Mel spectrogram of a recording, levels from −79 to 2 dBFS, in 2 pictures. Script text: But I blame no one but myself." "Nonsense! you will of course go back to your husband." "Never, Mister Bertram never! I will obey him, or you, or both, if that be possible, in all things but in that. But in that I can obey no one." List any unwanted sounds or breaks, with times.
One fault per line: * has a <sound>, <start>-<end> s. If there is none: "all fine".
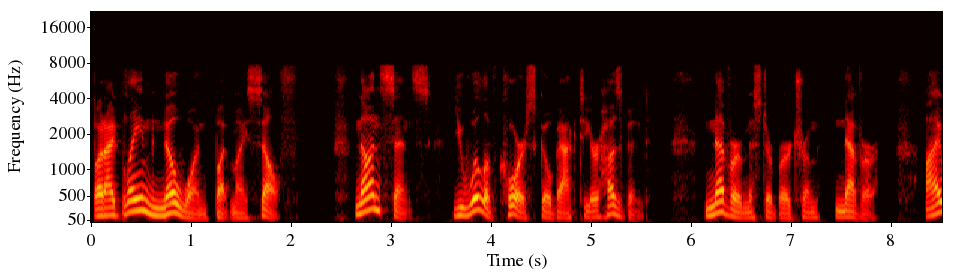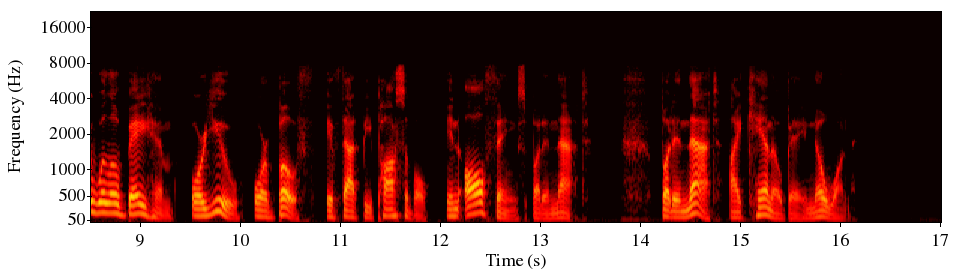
all fine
